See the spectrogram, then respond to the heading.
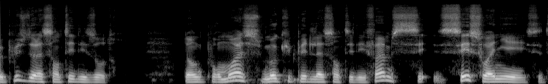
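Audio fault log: No fault is heard anywhere in this speech clip. Nothing in it calls for an entry in this log.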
